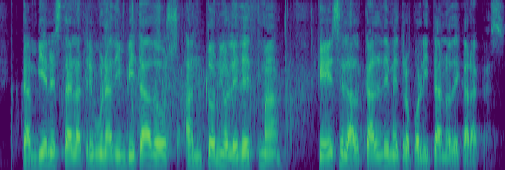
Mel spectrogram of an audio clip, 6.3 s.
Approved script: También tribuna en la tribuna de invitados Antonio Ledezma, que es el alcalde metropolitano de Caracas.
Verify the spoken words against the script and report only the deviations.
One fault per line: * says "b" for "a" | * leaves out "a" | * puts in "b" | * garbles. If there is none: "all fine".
* says "está" for "tribuna"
